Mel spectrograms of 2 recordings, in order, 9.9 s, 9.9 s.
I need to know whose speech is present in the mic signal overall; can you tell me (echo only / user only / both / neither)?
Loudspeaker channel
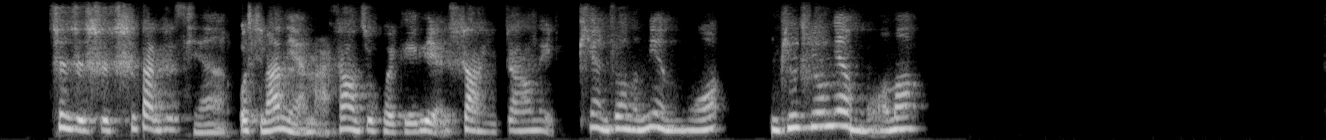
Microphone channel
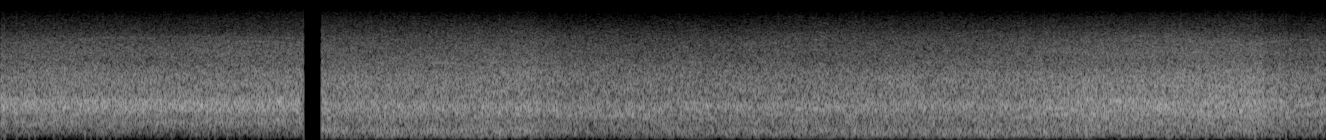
neither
